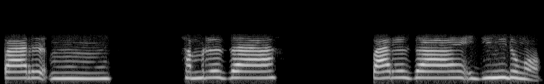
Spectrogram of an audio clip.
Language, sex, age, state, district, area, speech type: Bodo, female, 30-45, Assam, Chirang, rural, conversation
